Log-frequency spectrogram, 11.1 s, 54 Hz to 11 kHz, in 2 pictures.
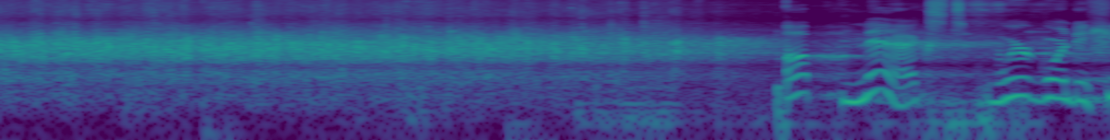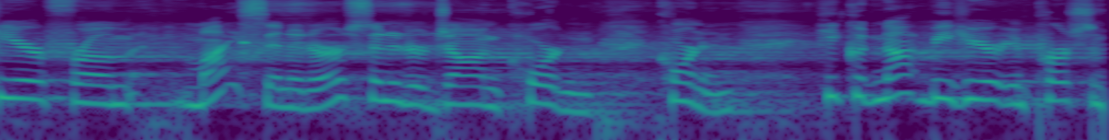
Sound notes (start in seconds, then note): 0.0 applause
